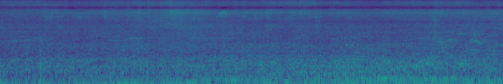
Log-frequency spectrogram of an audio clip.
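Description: Low, steady rumble of a distant diesel-hauled train running along the line.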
